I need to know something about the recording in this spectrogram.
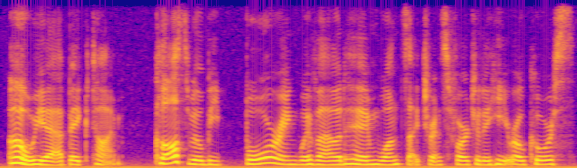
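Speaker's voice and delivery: confident. A narrator's reading. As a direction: say it like it's obvious. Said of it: "Shinzo answered confidently".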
